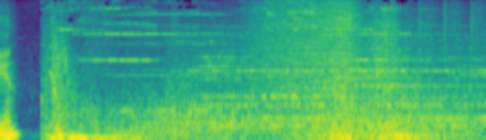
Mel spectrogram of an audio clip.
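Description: A magical shimmer chimes and swirls.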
